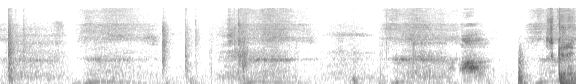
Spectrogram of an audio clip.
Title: Guy takes home snoring girl, makes hilarious video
